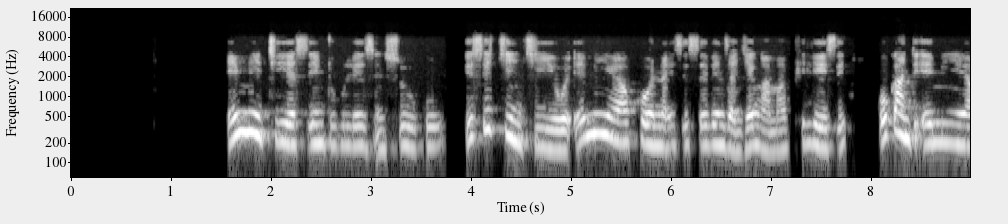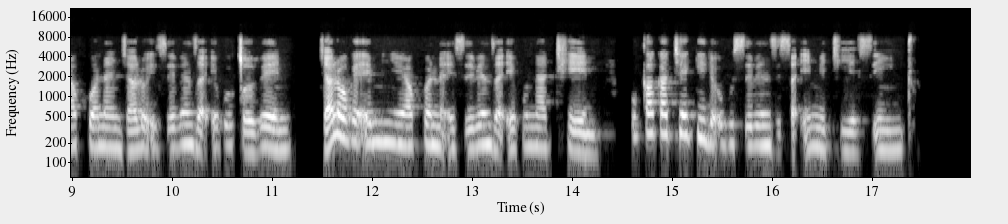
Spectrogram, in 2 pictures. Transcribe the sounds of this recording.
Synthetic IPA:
imitʰijesintʼuɣulezint͡sʼuɣu | isit͡ʃʼint͡ʃʼiwɛʔemiɲɛjakʰɔnaisisɛβɛnd͡zʱand͡ʒʱɛŋamapʰilisi | ɣuɣantʼiemiɲɛjakʰɔnand͡ʒʱalɔisɛβɛnd͡zʱaʔeɣuɡ͡ǀʱɛβeni | nd͡ʒʱalɔɣɛʔemiɲɛjakʰɔna̰ʔisɛβɛnd͡zʱaʔeɣunatʰeːni | uǃaɣatʰeɣilɛuɣusɛβend͡zʱisaʔimitʰijesiːntʼu̥

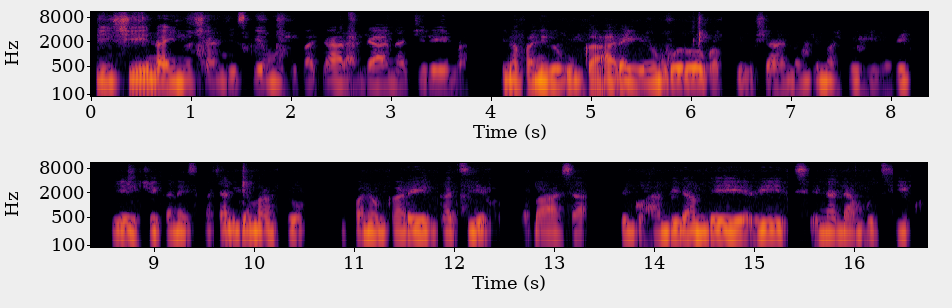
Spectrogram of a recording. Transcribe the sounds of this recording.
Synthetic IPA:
miʃinaino̞ʃandiswemuʐipataɾa̰ndaːnat͡ʃiɾe̞ːmba | ino̞fanirwekuɡʱa̰ɾajeoŋɡo̞ɾo̞rwakutiruʃandoŋɡe̞maʐo̞ɦe̞ːre̞ | uje̞ʐe̞kanaisikaʃandiŋɡe̞maʐo̞ | inofanakuɡʱaɾeɡʱad͡zierakuaɓasa | riɡʱo̞ɦambiɾambe̞rid͡zisḭnaɗambud͡ziːko̥

